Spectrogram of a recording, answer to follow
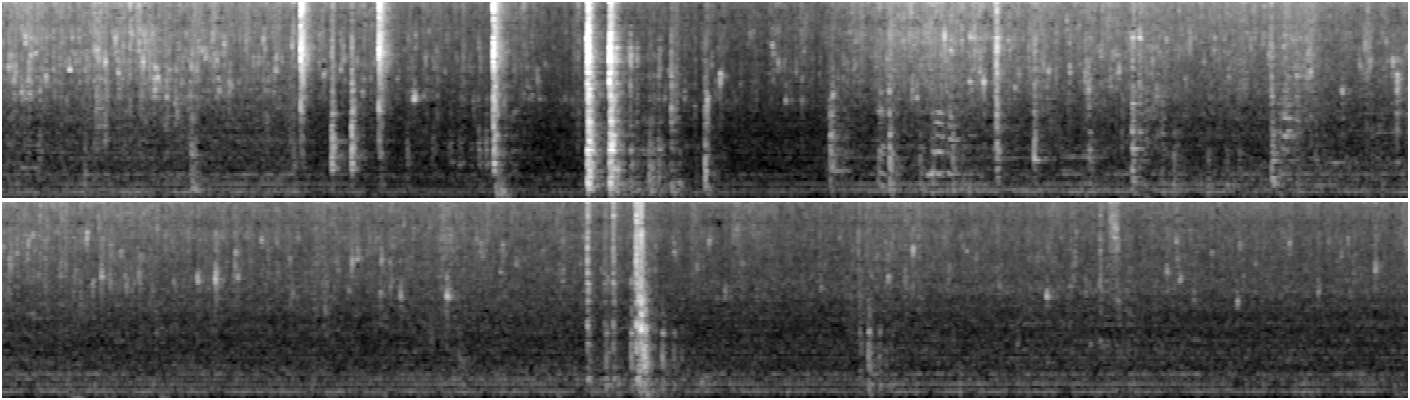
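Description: Oil frying faintly in a pan on a gas stove over a steady hum, with a few sharp clinks of utensils. The loudest clinks come about six seconds in, and another about twenty seconds in.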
